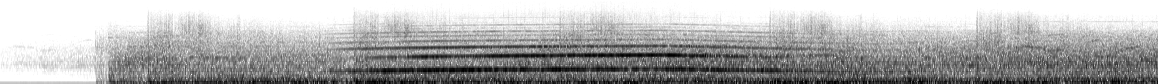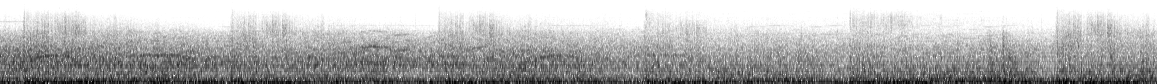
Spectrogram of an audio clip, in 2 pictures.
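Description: A deep rumble of crashing debris runs on steadily.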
